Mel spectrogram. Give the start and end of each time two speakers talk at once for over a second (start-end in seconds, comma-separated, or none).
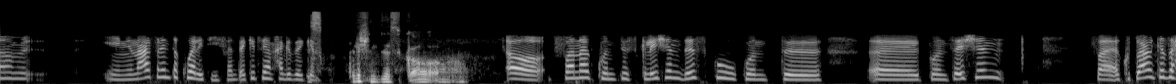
none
